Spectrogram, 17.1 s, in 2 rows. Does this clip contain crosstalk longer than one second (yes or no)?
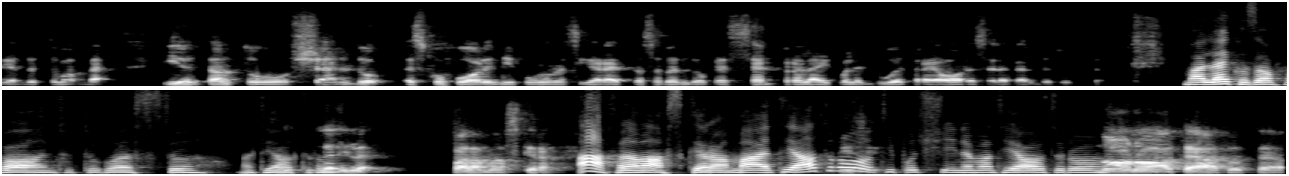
no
